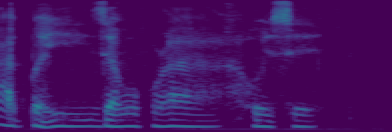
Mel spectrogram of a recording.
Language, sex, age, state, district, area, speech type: Assamese, female, 60+, Assam, Dibrugarh, rural, spontaneous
